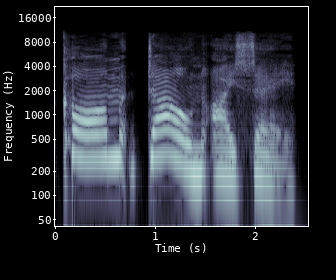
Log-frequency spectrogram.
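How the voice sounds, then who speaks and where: A sensible boy from a storybook, voiced by a woman, firm and urgent. He takes charge with an authoritative, bossy manner and a very animated delivery. The recording is dry. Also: fairly high pitch, very slow, dry recording, voice pushed up, exaggerated voice. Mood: firm, commanding. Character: sensible, bossy boy, leader of young friends.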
